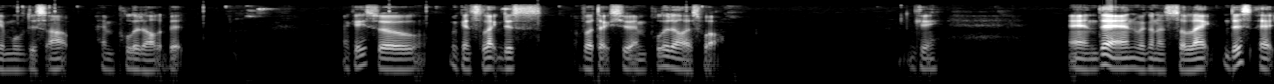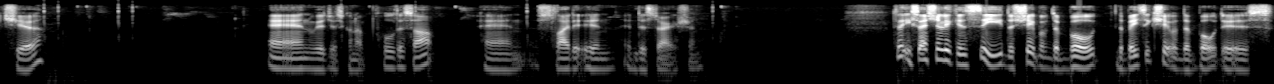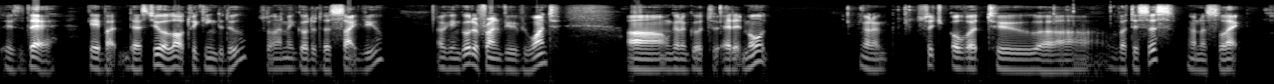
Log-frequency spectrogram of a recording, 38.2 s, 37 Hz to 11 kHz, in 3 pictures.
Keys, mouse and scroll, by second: 2.9-4.1 middle drag, 4.3 right click, 4.6 middle click, 5.6-7.2 drag, 7.2-7.5 scroll down 1, 7.5 middle click, 9.0-9.5 scroll up 1, 9.5-11.9 middle drag, 12.7 ctrl+Tab, 13.5 click, 14.1 right click, 14.6 middle click, 16.5-20.3 drag, 20.3 scroll down 1, 20.5 middle click, 21.6-21.9 scroll up 1, 21.9 middle click, 23.3 scroll down 1, 23.6-26.7 shift+middle drag, 28.3 KP_1, 32.7 Tab, 36.1 ctrl+Tab, 36.7 click.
